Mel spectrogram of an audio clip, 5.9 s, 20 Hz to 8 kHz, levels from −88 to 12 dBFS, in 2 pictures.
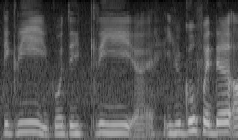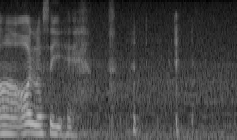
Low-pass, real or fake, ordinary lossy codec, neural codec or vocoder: none; real; none; none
